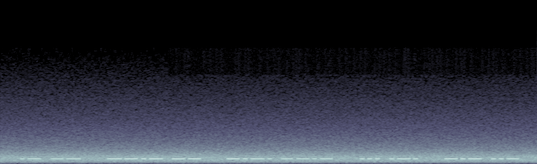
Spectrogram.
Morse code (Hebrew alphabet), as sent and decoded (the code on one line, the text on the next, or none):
.- -- / --.- -- / -.-. --.- / ... .-. / -.- ..-
אם קם סק שר כט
